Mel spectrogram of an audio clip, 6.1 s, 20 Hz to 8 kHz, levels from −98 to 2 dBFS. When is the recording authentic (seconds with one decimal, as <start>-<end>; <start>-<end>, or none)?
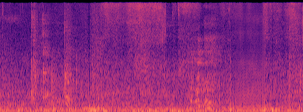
0.0-4.7; 5.3-6.1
